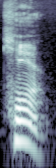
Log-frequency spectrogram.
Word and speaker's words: can't: say can or can't he said can't and the T is not pronounced how will you know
